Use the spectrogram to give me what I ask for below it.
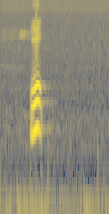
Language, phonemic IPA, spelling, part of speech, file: Tamil, /ɯ/, உ, character, Ta-உ.ogg
- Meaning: The fifth vowel in Tamil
